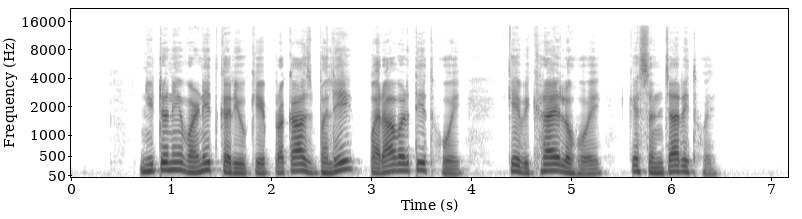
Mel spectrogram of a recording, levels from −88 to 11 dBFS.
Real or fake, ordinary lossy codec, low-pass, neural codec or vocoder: real; none; 14.4 kHz; none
